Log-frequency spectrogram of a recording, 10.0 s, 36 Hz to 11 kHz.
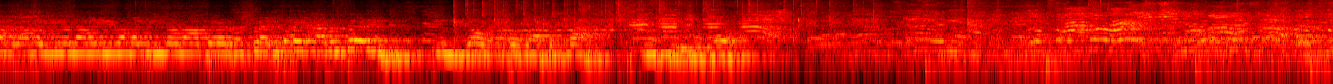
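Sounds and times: crowd shouting and chattering: 0:00.0 - 0:10.0.

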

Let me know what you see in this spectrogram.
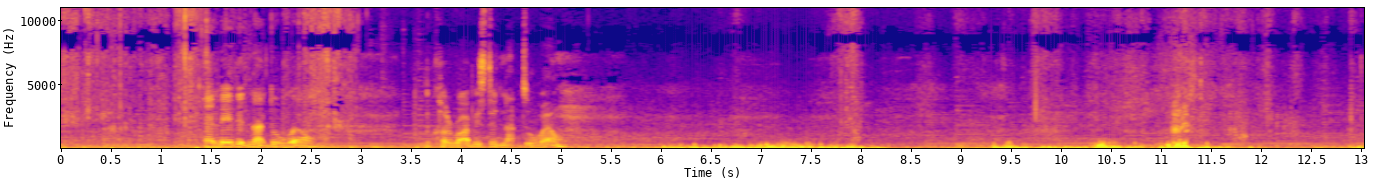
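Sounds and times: soft background music: 0:00.0 - 0:06.0, 0:07.4 - 0:13.0.

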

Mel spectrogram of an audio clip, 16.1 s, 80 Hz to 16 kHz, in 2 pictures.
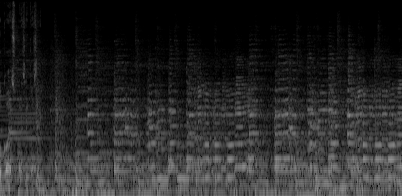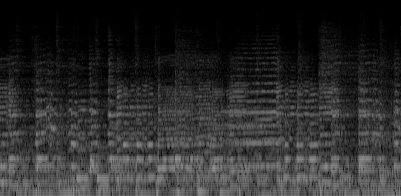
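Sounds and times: big band playing jazz: 0:00.0 - 0:16.0.

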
